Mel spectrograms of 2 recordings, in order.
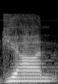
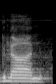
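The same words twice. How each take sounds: First: The word is said in the common everyday way. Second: The word is said in a regional southern-western way. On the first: "हम लोग क्या बोलते हैं आम भाषा में" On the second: "दक्षिण में गुजरात में महाराष्ट्र में इसको बोलते हैं ज्ञान"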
